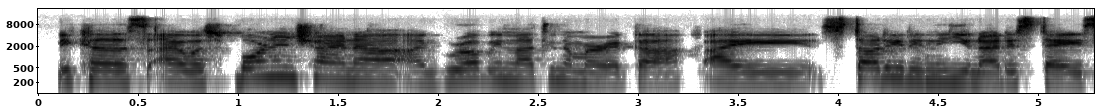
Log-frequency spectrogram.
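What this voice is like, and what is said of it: Hispanic-accented English. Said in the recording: “a Hispanic accent”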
